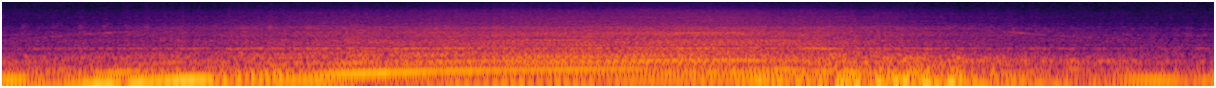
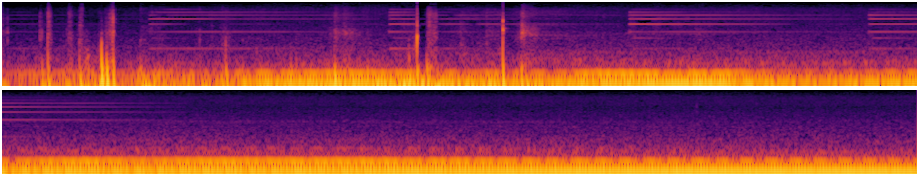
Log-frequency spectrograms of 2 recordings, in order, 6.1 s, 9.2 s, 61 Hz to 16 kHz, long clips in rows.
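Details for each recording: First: 2009 Holden Commodore VE SS 6.0L Gen4 V8 after replacing a broken pushrod, spark plugs and leads: revs up and settles smooth and even, no miss, no engine light; the idling miss and smoke are fixed. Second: 2009 Holden Commodore VE 6.0L V8 at idle: it starts normally, then settles into a shaky, uneven idle miss as rpm drops, running very rich with smoke. The cause was a broken pushrod.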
